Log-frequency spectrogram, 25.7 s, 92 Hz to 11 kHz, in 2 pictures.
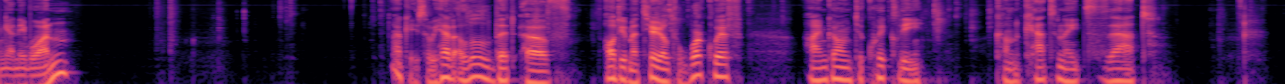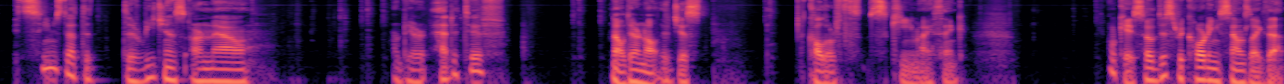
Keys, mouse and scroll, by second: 1.4 space, 2.6 click, 3.5 click, 3.8 click, 4.5-6.3 typing, 4.8 click, 5.4 shift+right click, 6.1 click, 7.0 click, 7.6-8.5 drag, 8.6 click, 9.0 typing, 9.2 shift+right click, 10.8 click, 11.6 ctrl+scroll up 1, 12.3-13.0 drag, 14.1-15.3 drag, 15.9 ctrl+z, 16.2 click, 17.4 alt+0, 18.3 click, 18.6 click, 19.4 0, 20.3 click, 23.6 click.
